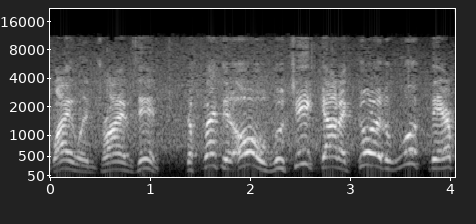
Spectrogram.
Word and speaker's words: Lucic: I mean, I always thought it was Lucic. But then I heard the game audio actually call him Lucic and I just assumed that I'm I was I assumed that I had been pronouncing it wrong.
